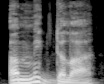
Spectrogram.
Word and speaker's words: amygdala: A tiny brain structure called the amygdala, pronounced amygdala, keeps track of experiences that trigger strong emotions.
